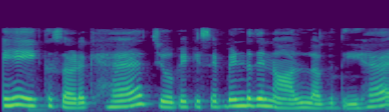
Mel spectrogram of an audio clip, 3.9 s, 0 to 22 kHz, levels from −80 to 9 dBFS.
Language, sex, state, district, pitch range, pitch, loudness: Punjabi, female, Karnataka, Bangalore, 170-240 Hz, 200 Hz, -15 LUFS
